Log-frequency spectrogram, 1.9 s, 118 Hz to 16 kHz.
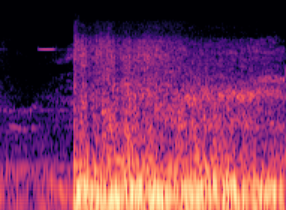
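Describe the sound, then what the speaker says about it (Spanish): Bomb explosion in the Resident Evil 7 video game: a sudden loud boom erupts after a quiet moment and rumbles on as a dense, sustained roar, with no talking over it. "vamos a ponerle una bomba"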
